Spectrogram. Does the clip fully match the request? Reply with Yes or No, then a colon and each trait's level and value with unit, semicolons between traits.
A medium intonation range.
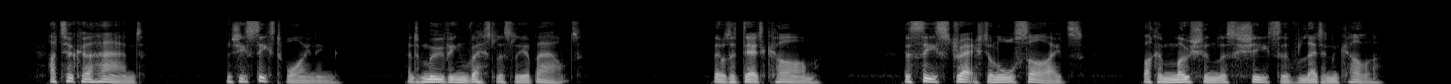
Yes: average, 3.3 semitones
